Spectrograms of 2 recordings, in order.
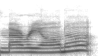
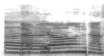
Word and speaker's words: Marijana: Um, my name is Marijana. Marijana, silent J. Got you. It makes like a Y sound.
